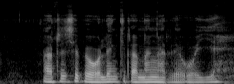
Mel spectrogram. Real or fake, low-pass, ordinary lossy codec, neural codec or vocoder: fake; none; none; vocoder, 44.1 kHz, 128 mel bands every 256 samples, BigVGAN v2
